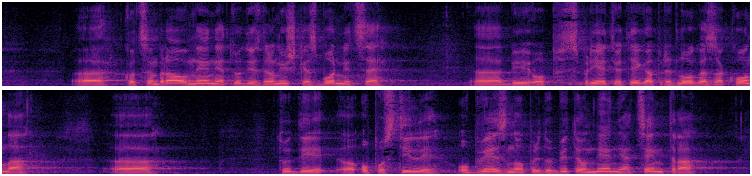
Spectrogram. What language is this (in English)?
Slovenian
